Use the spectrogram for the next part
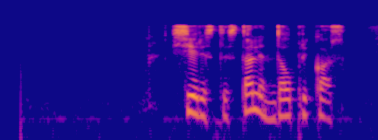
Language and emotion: Russian, neutral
